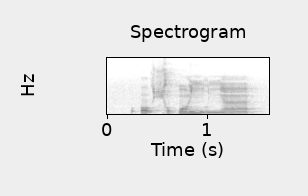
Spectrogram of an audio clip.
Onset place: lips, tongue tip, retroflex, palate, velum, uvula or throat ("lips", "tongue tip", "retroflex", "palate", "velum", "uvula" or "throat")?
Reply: throat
